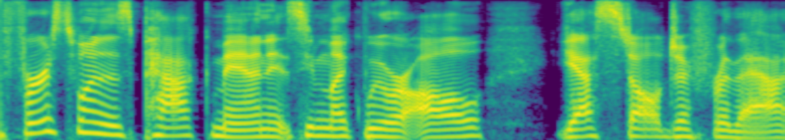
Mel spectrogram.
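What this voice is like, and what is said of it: Usual voice. Nothing is said of it.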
